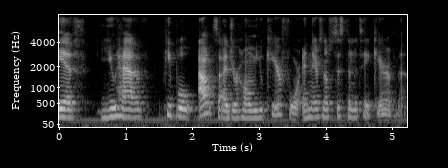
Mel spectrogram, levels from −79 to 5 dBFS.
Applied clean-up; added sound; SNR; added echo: none; none; none; none.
